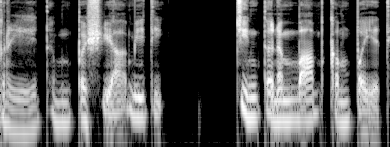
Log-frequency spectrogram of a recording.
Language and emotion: Sanskrit, fearful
